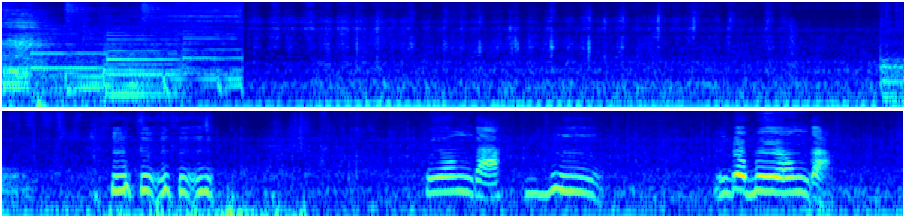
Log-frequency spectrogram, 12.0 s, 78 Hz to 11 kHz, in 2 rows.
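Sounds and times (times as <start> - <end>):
toothbrush scrubbing teeth: 1.6 - 8.5.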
